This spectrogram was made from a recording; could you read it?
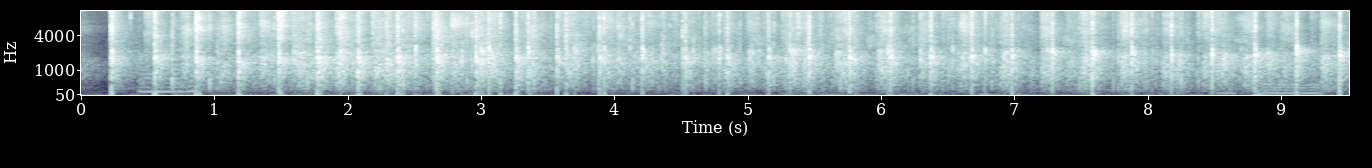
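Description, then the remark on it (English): Sustained applause in a council chamber honouring the chairperson's year in office, dense overlapping claps at a steady level for several seconds, with no talking over it. “So on behalf of Sinn Féin, we thank you so much for all your very hard work, and we applaud your fantastic year as chairperson.”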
